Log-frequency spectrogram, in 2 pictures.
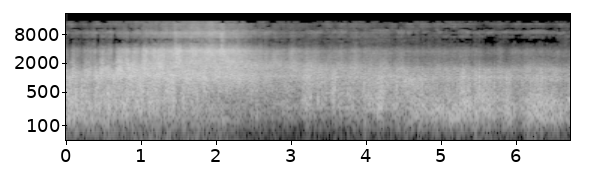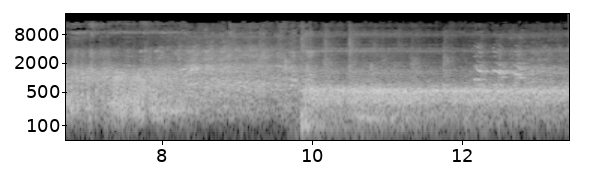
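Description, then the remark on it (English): A voice imitates the steady whooshing drone of an airplane cabin in first class, a continuous breathy roar that shifts near the end to a lower, rumbling engine-like hum imitating the back of the plane by the engine, with a hint of chuckling. “That's first class. Hang on. I'm in the back by the engine.”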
